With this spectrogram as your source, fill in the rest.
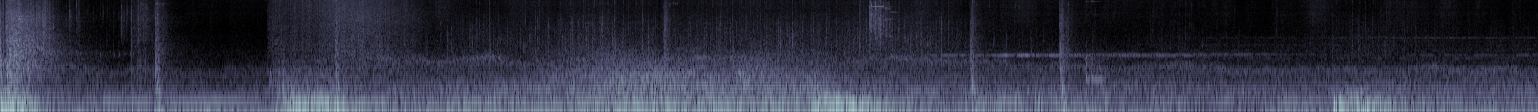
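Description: Heavy footsteps thud steadily on rocky ground.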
